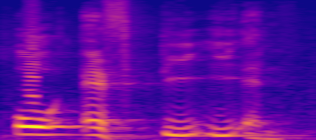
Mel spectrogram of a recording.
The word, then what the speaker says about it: often: new people are saying of 10 is correct t is not silent it should be pronounced some say t sign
